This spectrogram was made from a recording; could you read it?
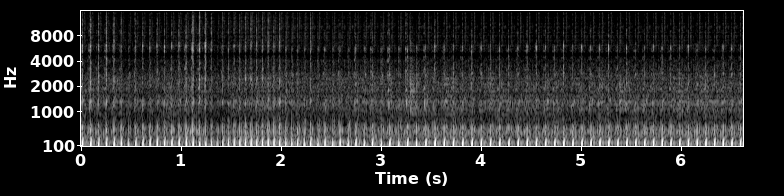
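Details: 1964 Wheel Horse 704 Kohler single-cylinder after fixing rod knock from worn rod and crankshaft (crank still 0.002 in out of round): even, steady putter, no rod knock, lifters tapping, belt flapping against guard; normal idle.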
